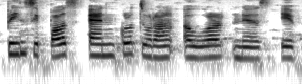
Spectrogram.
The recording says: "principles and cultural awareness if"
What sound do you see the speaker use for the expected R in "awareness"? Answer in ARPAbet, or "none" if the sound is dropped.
R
